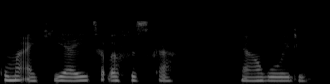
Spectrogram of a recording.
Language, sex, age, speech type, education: Hausa, female, 15-29, spontaneous, tertiary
